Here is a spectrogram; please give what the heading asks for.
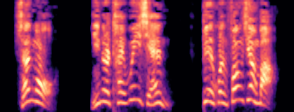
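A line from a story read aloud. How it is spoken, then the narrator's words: Shout from below. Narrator (Chinese): 脚下传来比尔的叫声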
